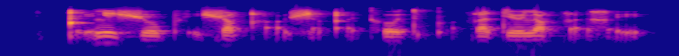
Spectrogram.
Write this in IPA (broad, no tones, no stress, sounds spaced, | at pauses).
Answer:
ǃ ḛ l i ʃ o pʰ ḛ ʃ o qʰ o̰ ʃ ɛ̰ qʼ ḭ kʰ o t ṵ kʼ o̰ q e t ø l o q ḭ χ ḛ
